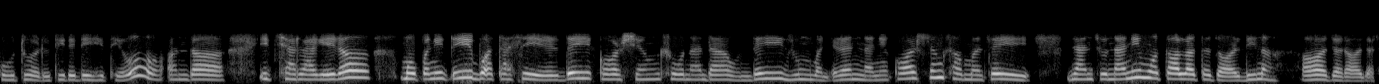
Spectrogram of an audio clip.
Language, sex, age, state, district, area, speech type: Nepali, female, 60+, West Bengal, Darjeeling, rural, conversation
